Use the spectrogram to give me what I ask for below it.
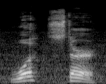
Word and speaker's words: Worcester: where it is it Worchester yeah I say we're just yeah pronounce Worcester what stir it's not that hard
